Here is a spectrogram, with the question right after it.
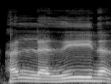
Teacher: زی یا مدہ ہے، 1 الف کی مقدار کے برابر کھینچ کر پڑھیں گے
